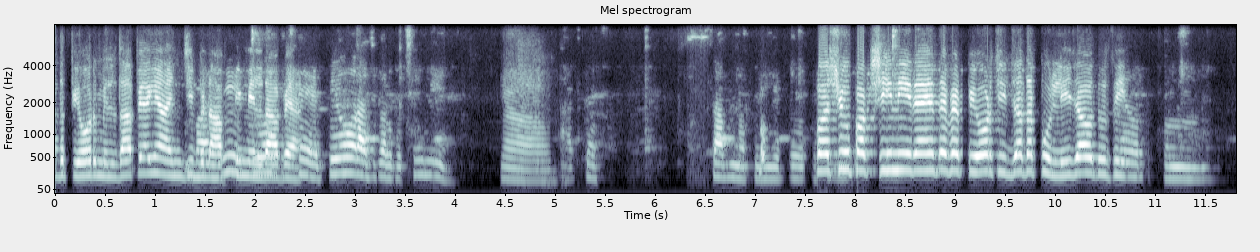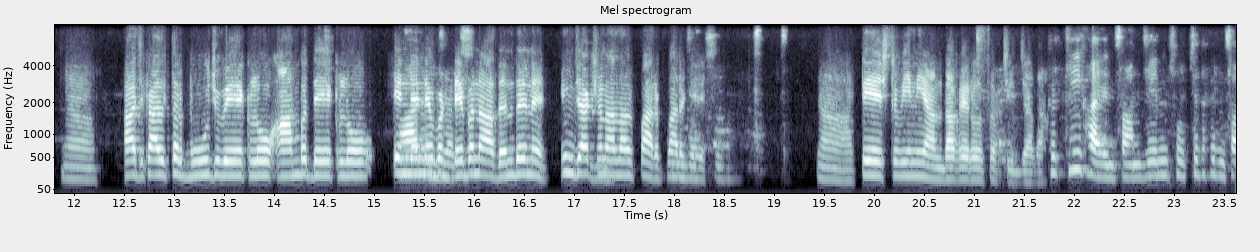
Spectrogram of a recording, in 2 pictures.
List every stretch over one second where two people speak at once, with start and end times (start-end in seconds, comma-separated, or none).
none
